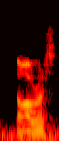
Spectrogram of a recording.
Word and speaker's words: Thalrisan: I really wish it was Thalrisian. But it's not. It's Thalrisan. Okay.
